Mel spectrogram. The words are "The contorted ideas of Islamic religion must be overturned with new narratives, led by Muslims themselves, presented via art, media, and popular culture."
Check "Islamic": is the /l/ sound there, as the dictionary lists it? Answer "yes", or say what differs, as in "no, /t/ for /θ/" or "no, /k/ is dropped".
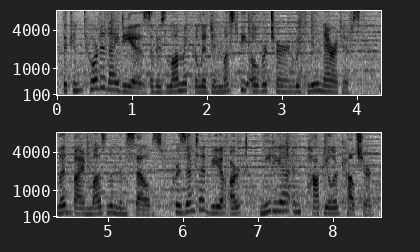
yes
